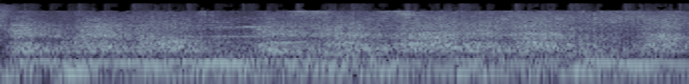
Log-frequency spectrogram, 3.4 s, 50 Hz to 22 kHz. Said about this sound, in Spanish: Así se escucharon los festejos en Chile después de que el Servicio Electoral informó que con un total del 99.66% de las mesas escrutadas, los resultados preliminares dan la victoria al candidato de izquierda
